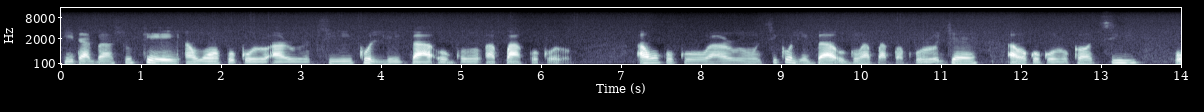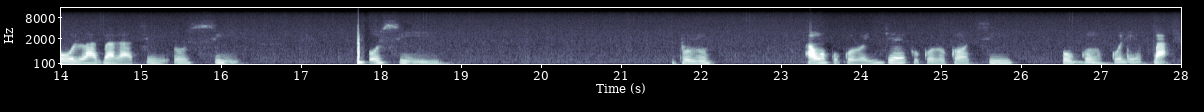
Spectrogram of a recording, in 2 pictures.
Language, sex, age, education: Yoruba, male, 46-60, tertiary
